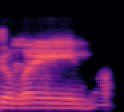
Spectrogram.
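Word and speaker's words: Ghislaine: not just because it's really really hard to pronounce her name but uh Miss Maxwell her first name is Delane Delane Delane Maxwell yeah I was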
